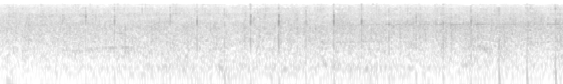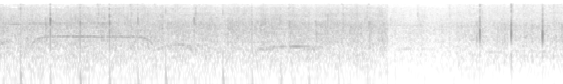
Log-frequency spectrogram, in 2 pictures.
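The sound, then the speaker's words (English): A church audience gives a guest speaker a warm welcome with dense, sustained applause for about nine and a half seconds, which then thins out to a few scattered claps. “church, please help me put your hands together and give a warm Gwinnett welcome to Dr. Mark Wattenweller from Hope Worldwide.”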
